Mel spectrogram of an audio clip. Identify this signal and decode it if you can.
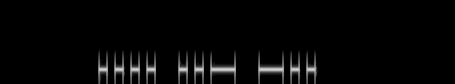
Morse code, heard as a keyed tone, about 15 wpm, 700 Hz. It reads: HUD
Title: Three Challenging Letter-Number Combinations 15wpm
